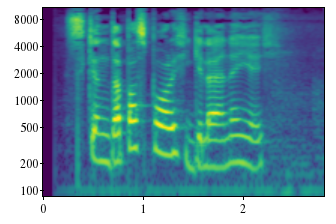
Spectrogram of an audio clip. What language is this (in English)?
Kabyle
